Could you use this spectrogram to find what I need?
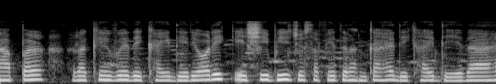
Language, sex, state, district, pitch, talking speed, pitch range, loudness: Hindi, female, Haryana, Rohtak, 195 Hz, 255 wpm, 190-205 Hz, -15 LUFS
